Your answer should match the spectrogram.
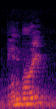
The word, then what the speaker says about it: Blubrry: 2 is a service called Blueberry, and there's no E's, BLUBRRY.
